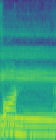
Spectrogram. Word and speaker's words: Von: Von con B corta. Así la que Fon, Von. Claro, se pronuncia Fon, pero la verdad que yo ya me digo doctora Von nomás.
